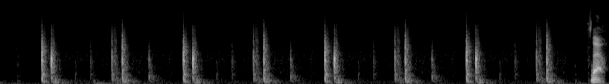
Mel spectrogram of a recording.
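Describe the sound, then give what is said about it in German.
A steady, evenly spaced run of about ten identical footsteps, each a sharp heel-toe scuff repeating at a mechanical, looped rhythm, made by copying footstep clips back to back in Nuendo audio software, with no voices. “Hier habe ich jetzt zwei Fußschritte. Die reichen mir nicht, ich brauche mehr.”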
